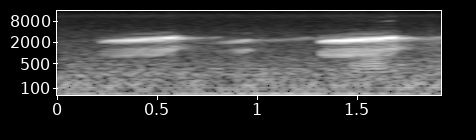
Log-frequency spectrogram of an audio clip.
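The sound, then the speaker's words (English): A mountain chorus frog calls alone in two loud, raspy, dull trills, with a fainter note between them. “Whereas the mountain chorus frog,”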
